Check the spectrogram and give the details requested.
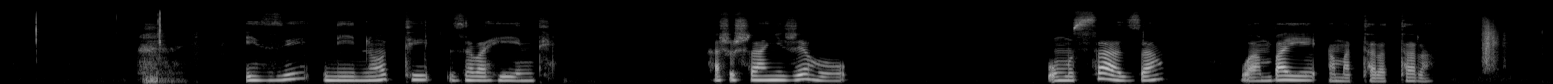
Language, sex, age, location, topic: Kinyarwanda, female, 18-24, Kigali, finance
